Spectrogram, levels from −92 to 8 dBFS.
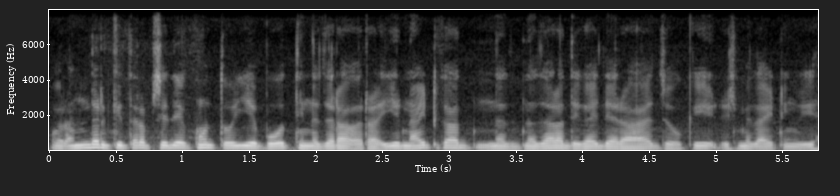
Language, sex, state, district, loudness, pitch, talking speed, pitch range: Hindi, male, Rajasthan, Bikaner, -15 LUFS, 135 Hz, 290 wpm, 125-145 Hz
